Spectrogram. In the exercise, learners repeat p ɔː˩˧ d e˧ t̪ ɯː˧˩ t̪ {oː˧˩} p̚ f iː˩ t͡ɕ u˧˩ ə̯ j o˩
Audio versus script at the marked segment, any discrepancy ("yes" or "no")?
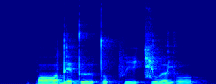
yes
